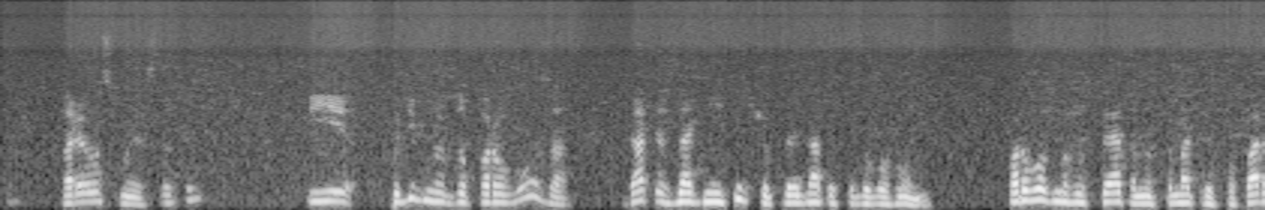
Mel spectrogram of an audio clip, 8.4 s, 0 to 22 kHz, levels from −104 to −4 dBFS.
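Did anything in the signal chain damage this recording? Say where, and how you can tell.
Yes. The damage happens in call processing, where a noise suppressor sits in the chain. Noise suppressor artifacts run through the whole clip. The room noise sits about 12 dB below the speech. In the gaps it is pulled down by about 19 dB, then comes back up under the speech. The suppressor decides frame by frame which bands hold steady noise. It then turns those bands down, so the floor pumps with the speech.

The same stage also removes parts of the speech itself. Speech cut by the noise suppressor is heard from 0.96 to 1.25 s, with a drop of about 16 dB at its deepest. It happens again from 4.98 to 5.22 s, this time down by about 19 dB. Each time, roughly a tenth of a second of sound goes faint and swallowed. Quiet speech energy looked like noise to the suppressor. It was attenuated along with the background.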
